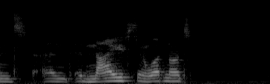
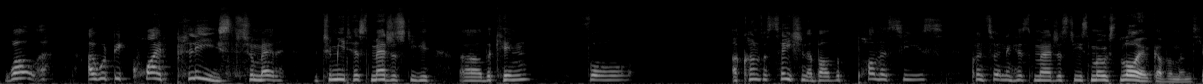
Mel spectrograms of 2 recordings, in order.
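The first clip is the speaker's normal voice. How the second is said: higher, measured posh English voice; posh English accent; 5 semitones higher than usual. Shown as a demonstration. Pleased to meet the King, posh English accent. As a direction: put on a formal upper-class English accent. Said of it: "either very posh or very unposh".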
